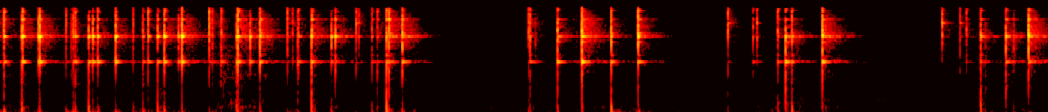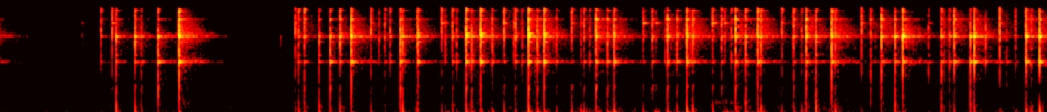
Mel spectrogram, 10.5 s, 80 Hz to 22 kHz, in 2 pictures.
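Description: A small, hollow, empty white ceramic jar with a pink and gold pineapple print is tilted sideways and tapped with long nails. Quick, bright clicking taps with a glassy ring near 2.4 kHz and a higher one come in six bursts separated by short silences. The last burst is the longest and densest.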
